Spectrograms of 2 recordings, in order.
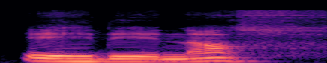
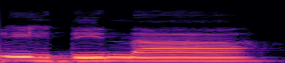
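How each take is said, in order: First: The word runs straight into an s sound. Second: The word stops before any following sound. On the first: The speaker calls it right. "langsung ke sadanya" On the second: The speaker calls it wrong. "bukan ihdina"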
